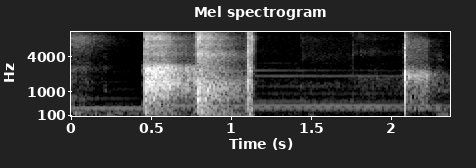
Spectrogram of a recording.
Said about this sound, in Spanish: ¡Aplaudan, hijos de puta! Yo te estoy aplaudiendo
